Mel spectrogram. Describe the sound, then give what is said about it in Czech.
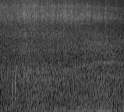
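A bus driving away: its engine rumbles steadily with a low droning hum and broad road hiss, swelling slightly near the end. No one speaks. “Musíme jet autobusem.”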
